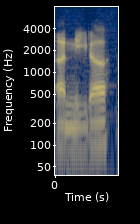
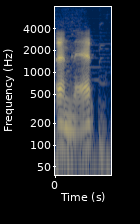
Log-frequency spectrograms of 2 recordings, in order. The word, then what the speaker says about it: Annette: I feel kind of bad because that whole gym battle, like with that one trainer, I kept saying Anita for the person whose name was actually pronounced Annette.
